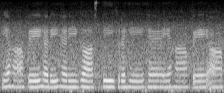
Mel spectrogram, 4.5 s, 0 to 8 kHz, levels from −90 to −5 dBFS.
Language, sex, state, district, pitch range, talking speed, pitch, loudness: Hindi, female, Haryana, Charkhi Dadri, 195-205 Hz, 145 wpm, 200 Hz, -17 LUFS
